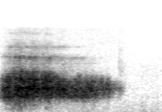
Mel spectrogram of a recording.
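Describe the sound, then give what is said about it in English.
One steady breath during a breathwork exercise, airy and moderately soft, lasting just over a second before fading into silence. “Again, it's that deep inhale through the nose. Get to the top of that inhale and another quick inhale. Long exhale.”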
